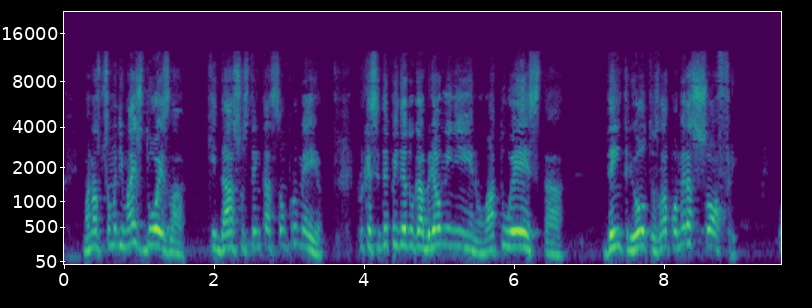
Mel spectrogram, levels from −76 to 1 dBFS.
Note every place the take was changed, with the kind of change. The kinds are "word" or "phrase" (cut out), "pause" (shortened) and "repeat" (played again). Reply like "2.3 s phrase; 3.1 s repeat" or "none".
none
